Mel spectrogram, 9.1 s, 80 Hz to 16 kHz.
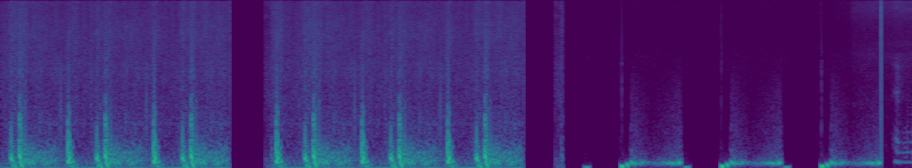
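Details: Heart sounds at about 70/min through a stethoscope, with a low rumbling murmur between beats; described as mitral valve stenosis, mild disease.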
